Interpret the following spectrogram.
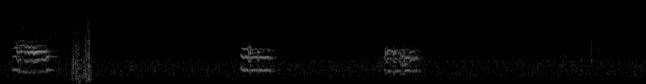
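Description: A domestic cat giving three short meows, spaced about a second and a half apart, at an insect it has spotted on the window screen. A sharp click comes just after the first meow.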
